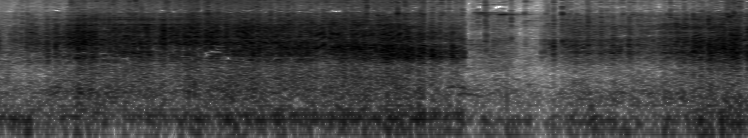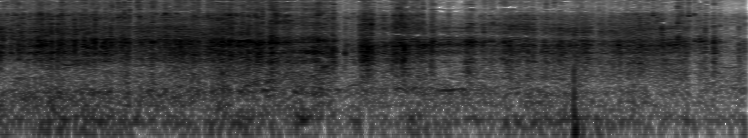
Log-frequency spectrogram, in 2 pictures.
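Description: Plastic toy police car pushed by hand along a rough concrete floor, its plastic wheels and body giving a continuous gritty rattle as it rolls. The rolling stops briefly about five seconds in, then starts again and runs on.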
